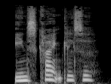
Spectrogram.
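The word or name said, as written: indskrænkelse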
